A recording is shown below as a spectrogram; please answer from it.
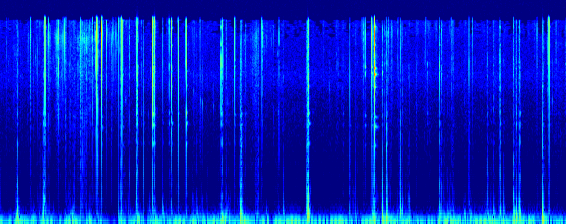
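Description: A metal dental pick scrapes inside the hollow ear canal of a white, soft silicone ear on a binaural microphone. Close, dense scratching and crackling comes in rapid irregular bursts with deep, low thumps and brief bright ticks. Each sound stops abruptly with no ring.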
